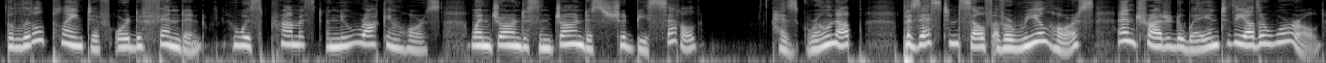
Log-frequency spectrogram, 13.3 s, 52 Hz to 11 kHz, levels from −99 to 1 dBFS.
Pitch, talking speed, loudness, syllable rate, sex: 225 Hz, 160 wpm, -21 LUFS, 5.2 syllables/s, female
